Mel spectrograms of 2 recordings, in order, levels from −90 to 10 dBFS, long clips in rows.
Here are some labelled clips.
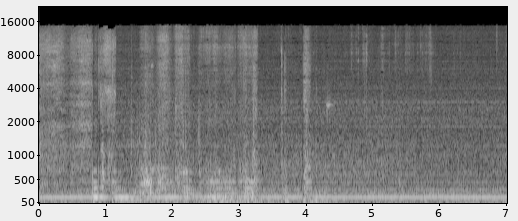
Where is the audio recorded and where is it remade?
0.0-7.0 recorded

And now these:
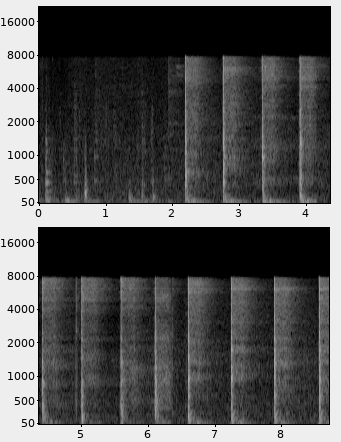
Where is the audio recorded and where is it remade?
0.0-3.2 recorded; 3.2-6.3 remade; 6.3-8.7 recorded

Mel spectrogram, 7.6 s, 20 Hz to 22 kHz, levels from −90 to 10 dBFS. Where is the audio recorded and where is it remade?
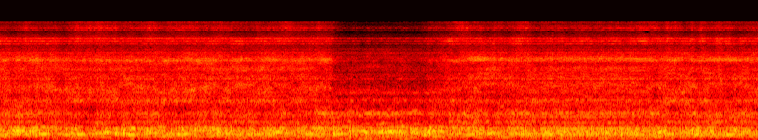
0.0-5.4 remade; 5.4-6.5 recorded; 6.5-7.6 remade

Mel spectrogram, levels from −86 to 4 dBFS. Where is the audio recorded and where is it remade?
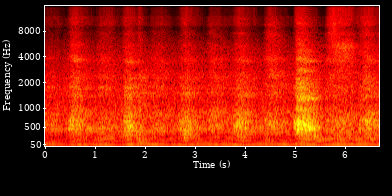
0.0-6.7 recorded

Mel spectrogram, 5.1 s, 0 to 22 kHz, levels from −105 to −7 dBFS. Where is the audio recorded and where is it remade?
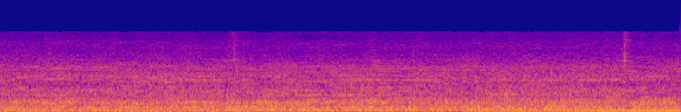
0.0-3.9 remade; 3.9-4.6 recorded; 4.6-5.1 remade

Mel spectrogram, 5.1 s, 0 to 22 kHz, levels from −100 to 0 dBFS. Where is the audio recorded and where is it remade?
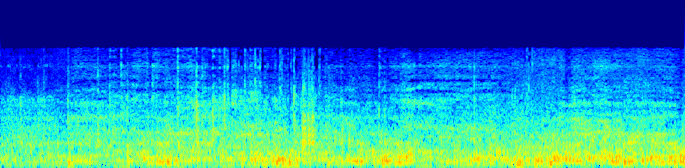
0.0-0.4 recorded; 0.4-1.7 remade; 1.7-2.5 recorded; 2.5-3.8 remade; 3.8-4.2 recorded; 4.2-5.1 remade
